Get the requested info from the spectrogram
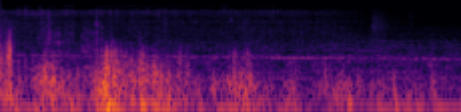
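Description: Wind buffeting the microphone in gusts, with surges at the start and about half a second in.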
